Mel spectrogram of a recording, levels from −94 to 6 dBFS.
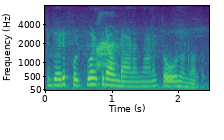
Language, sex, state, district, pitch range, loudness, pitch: Malayalam, female, Kerala, Kollam, 165-210 Hz, -18 LUFS, 185 Hz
